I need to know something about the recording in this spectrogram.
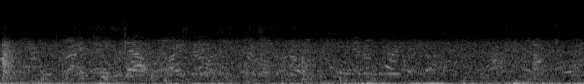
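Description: Water splashes as swimmers kick and thrash.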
